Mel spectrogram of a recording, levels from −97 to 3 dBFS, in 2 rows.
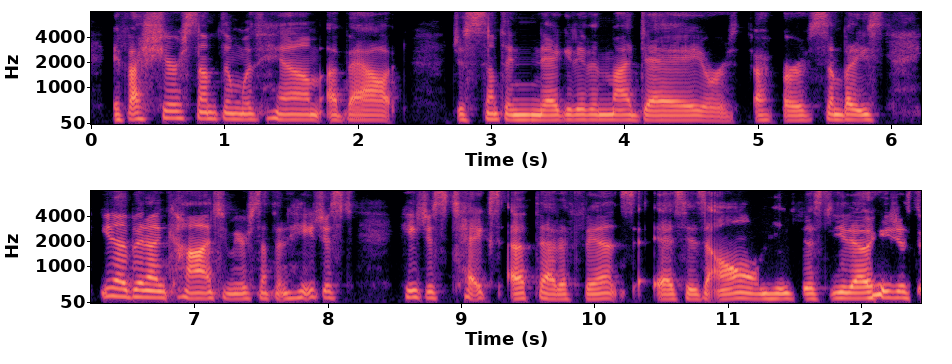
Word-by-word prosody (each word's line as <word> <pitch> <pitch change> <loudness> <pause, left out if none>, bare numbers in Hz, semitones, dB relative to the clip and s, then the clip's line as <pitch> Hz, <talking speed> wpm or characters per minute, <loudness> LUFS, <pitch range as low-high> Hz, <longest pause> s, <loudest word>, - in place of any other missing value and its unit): if 140 -2 -6
I - - +5
share 180 +2 -2
something 165 -3 -2
with 145 0 -2
him 140 -5 -1
about 130 0 0 0.4
just 140 -2 -4
something 135 -3 +2
negative 135 +1 +1
in 135 0 +2
my 135 0 +1
day 125 0 0
or 115 -2 -5 0.2
ar 135 0 -4
or 125 0 0
somebody's, 140 -1 0 0.3
you - - -3
know, 200 -2 +5
been 185 -1 +3
unkind 150 -3 +5
to - - -7
me 135 - -2
or 140 - -3
something, 145 0 -5
he 165 +3 -3
just 165 -4 -6 0.3
he 180 0 0
just 160 -1 -4
takes - - -3
up 145 +1 +2
that 130 - 0
offense 130 +2 -2 0.2
as 125 0 0
his 125 -1 -1
own. 135 +1 +2
He 140 0 +1
just, 135 0 -1
you 155 +1 +3
know, 150 0 +6
he 165 - +4
just 160 -2 -2
140 Hz, 200 wpm, -23 LUFS, 130-150 Hz, 0.4 s, know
